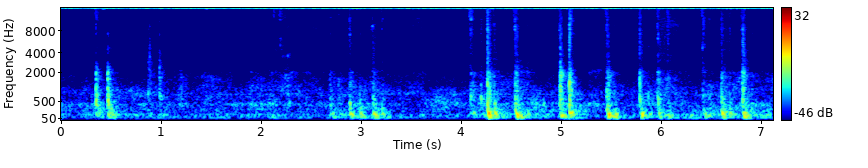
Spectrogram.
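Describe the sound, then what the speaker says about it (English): Keys tapped on a computer keyboard in short irregular bursts of clicks, close and fairly quiet, with pauses between runs and no talking. "I'll just type it in"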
